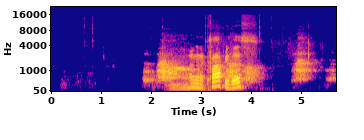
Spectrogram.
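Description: A dog barks and growls in several loud, close bursts, mixed with and followed by someone talking.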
